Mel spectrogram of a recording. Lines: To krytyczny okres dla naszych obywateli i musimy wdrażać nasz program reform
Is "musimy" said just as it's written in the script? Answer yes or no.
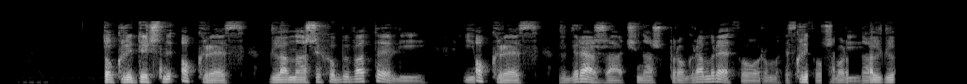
no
